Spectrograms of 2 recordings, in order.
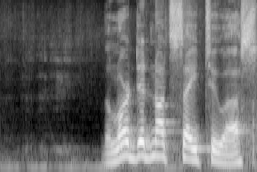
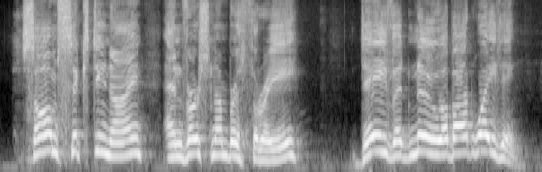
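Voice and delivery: rising, louder preacher's cadence, pitched up; preaching; 11 semitones higher, 5 dB louder than usual. Acted. Pastor exhorting his congregation, full preaching voice.

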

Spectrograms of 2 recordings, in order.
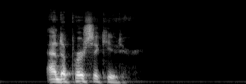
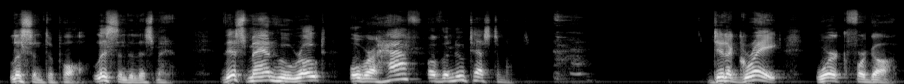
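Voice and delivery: ordinary delivery

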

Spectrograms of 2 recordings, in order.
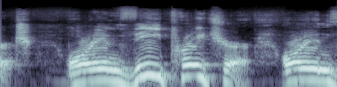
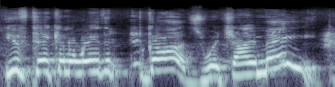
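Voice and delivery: voicing Micah; 9 semitones higher than usual. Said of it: "he says".

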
